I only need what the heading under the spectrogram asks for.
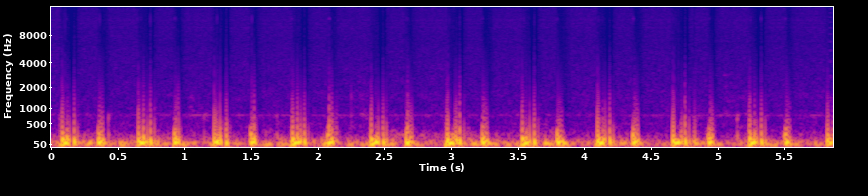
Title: visible heartbeat (sorry for bad sound 🙃)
